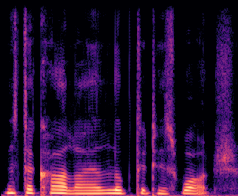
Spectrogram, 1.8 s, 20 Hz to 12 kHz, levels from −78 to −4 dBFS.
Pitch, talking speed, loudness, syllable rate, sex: 195 Hz, 200 wpm, -16 LUFS, 5.1 syllables/s, female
